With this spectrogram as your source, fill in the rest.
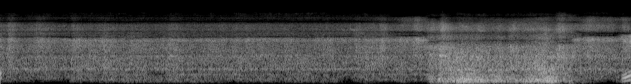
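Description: A train in a video game runs with a steady, droning engine rumble and broad hiss, growing briefly louder and harsher near the end, with no talking.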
